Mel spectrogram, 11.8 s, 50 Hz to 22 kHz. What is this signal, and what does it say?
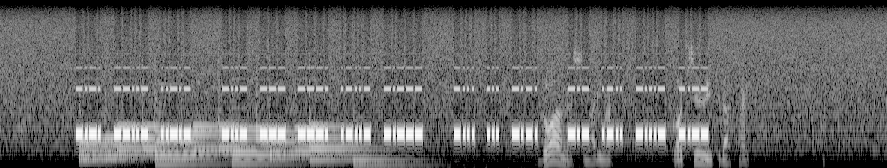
Morse code (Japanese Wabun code), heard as a keyed tone, machine-sent, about 40 wpm, spaced as for 29 wpm, 850 Hz. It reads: ニヒミ マレソヰエ ハラニ ワカメケ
